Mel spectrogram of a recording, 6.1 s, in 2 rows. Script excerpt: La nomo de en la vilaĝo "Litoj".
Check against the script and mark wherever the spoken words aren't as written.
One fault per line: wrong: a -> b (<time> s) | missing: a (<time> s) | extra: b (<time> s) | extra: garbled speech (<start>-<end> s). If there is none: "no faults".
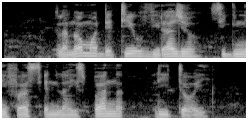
extra: tiu vilaĝo signifas (1.5 s)
wrong: vilaĝo -> hispana (4.0 s)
